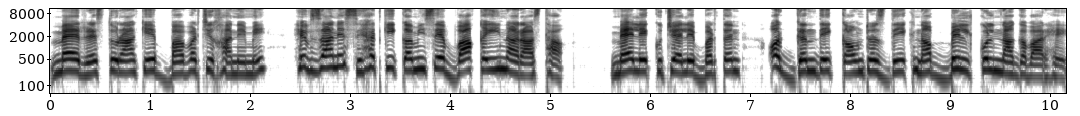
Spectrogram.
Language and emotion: Urdu, angry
